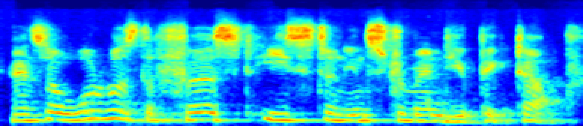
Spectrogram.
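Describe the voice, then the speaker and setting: A man's voice: high voice, normal speed, darkish tone, husky, low-quality recording. A man hosting an interview, asking questions with hesitant fillers and frequent murmured agreement. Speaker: interviewer, host.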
